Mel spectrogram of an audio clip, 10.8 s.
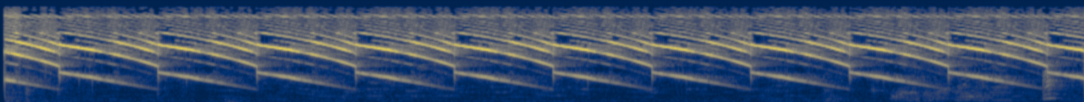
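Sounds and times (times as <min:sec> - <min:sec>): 
fire alarm: 0:00.0 - 0:10.8.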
